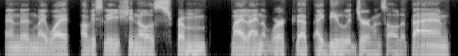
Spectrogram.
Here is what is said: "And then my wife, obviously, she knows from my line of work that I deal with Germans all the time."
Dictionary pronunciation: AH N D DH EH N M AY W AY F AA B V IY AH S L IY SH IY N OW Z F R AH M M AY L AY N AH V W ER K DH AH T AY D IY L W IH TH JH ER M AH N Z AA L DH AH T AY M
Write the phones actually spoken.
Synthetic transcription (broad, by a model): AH N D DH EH N M AY W AY F AA B V IY AH S L IY SH IY N OW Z F R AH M M AY L AY N AH V W ER K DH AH T AY D IY L W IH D JH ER M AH N S AA L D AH T AY M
